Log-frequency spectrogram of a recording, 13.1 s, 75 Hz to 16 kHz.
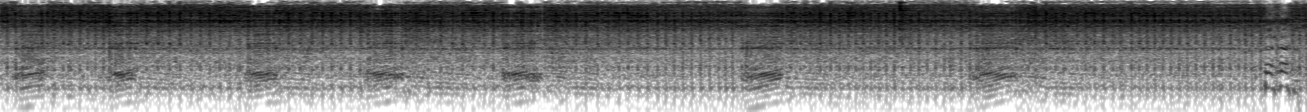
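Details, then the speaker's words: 1981 Yamaha Champ 50cc two-stroke scooter after new PW50 top end rebuild, first start; raspy, busy burble with uneven popping and loose beat, running rough and rich; owner suspects too much oil in the premix. "I think we got too much oil in it"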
